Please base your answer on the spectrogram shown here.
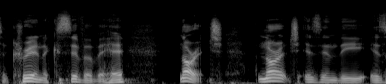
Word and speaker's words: Norwich: It's written Norwich, but it's pronounced there's there's a silent letter. It's a Korean over here. Norwich.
